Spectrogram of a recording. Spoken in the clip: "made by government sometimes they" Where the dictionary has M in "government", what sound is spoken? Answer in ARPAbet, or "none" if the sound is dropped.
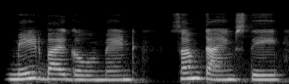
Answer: M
